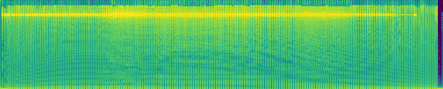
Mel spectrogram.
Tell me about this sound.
chopper flying over
Sample made by importing non-audio files (.exe, .dll, etc.) into Audacity as raw data. This creates a waveform whose duration depends on its file size. Zooming in, it's very easy to find bits of data that look different than the usual static. This sample was one of those bits of data.
audacity, chip, chiptune, clipped, distorted, glitch, helicopter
